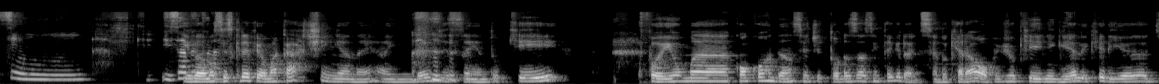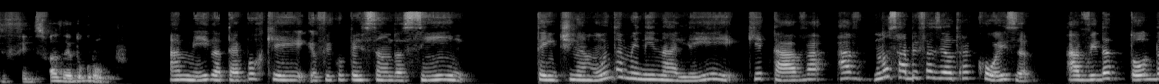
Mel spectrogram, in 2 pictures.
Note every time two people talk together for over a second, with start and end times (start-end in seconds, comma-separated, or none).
none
